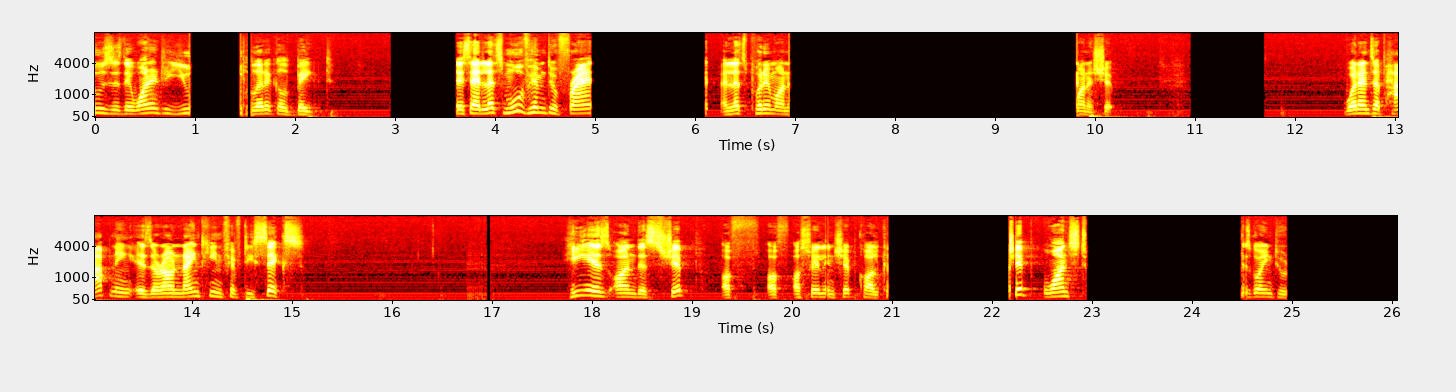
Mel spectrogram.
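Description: A middle-aged man speaks calmly and with emphasis into a microphone, with pauses.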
